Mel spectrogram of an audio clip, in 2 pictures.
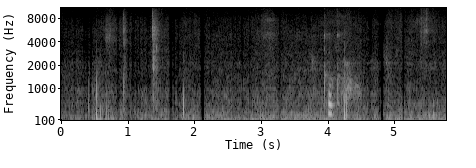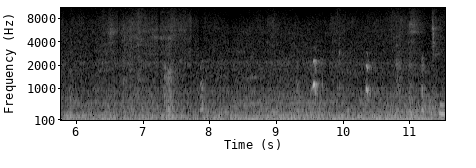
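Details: Silky terrier puppies Winnie and Chunk, 19 days old, eyes recently opened, taking wobbly first steps; a few thin, brief squeaky whimpers around handling clicks, bumps and a low background rumble.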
